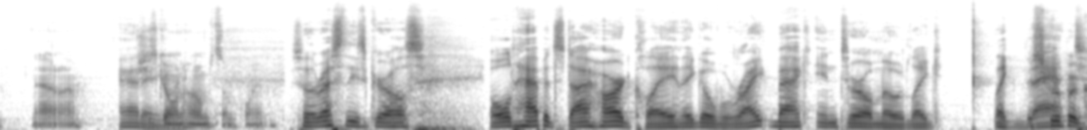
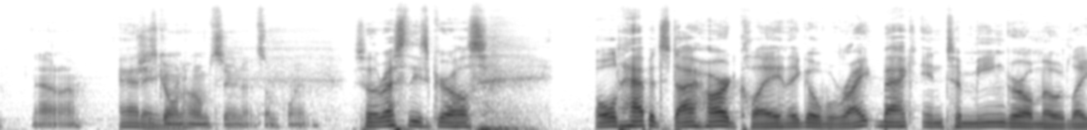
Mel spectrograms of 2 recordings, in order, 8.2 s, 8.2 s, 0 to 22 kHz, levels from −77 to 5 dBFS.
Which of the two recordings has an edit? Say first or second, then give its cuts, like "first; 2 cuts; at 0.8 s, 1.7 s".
first; 4 cuts; at 1.6 s, 2.1 s, 3.6 s, 6.4 s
